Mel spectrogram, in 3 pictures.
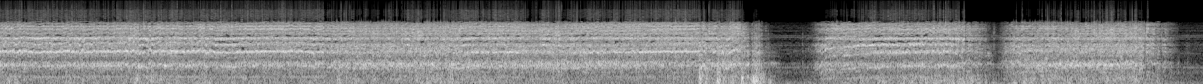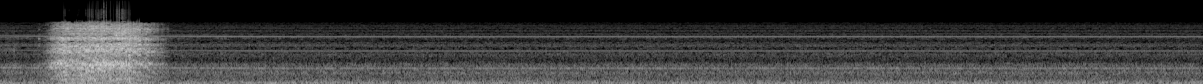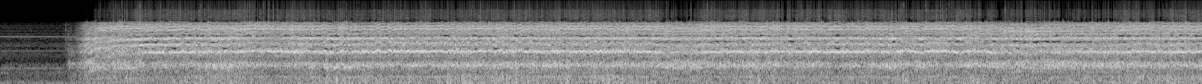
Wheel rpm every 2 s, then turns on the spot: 210, 220, 220, 200, 140, 140, 70, 0, 0, 0, 0, 0, 60, 230, 230, 230, 230, 230.
none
